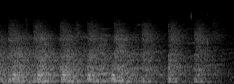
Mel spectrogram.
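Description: Faint background ambience from a football match broadcast, a steady noisy hum with a few light ticks, fading near the end.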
